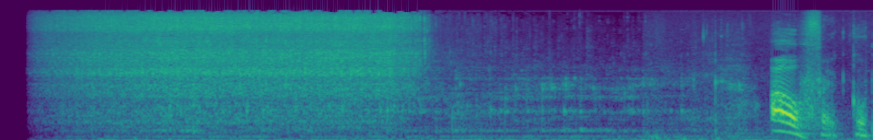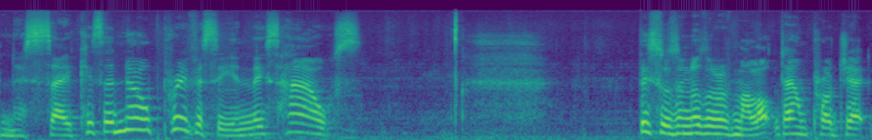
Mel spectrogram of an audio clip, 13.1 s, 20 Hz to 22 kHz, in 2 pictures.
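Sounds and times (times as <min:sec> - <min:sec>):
water running from tap: 0:00.2 - 0:05.3.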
